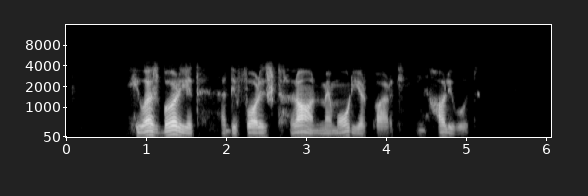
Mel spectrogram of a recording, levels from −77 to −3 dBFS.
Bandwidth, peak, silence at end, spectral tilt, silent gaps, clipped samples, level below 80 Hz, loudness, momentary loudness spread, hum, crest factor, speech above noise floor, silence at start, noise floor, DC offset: 4.7 kHz; 0 dBFS; 0.9 s; -9.5 dB/octave; none; under 0.1%; -62 dBFS; -22 LUFS; 18 LU; none; 24 dB; 58 dB; 0.8 s; -80 dBFS; under 0.1%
